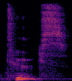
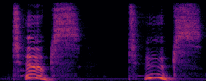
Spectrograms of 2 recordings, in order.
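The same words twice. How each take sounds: First: Said in the usual way. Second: "Toques" repeated high and drawn out. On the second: Shown as a demonstration. Teaching the chat the word for beanies, "Toques" said high. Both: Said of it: "they're called toques".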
